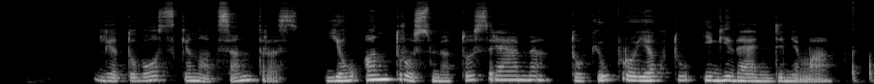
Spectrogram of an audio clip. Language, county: Lithuanian, Kaunas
